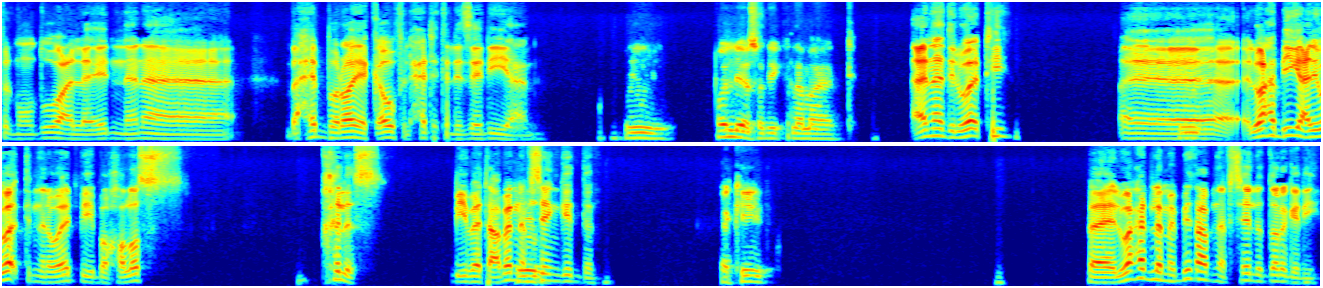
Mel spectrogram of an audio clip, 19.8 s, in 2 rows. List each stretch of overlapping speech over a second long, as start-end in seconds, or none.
none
